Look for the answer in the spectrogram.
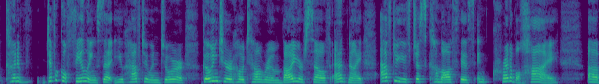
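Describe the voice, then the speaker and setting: American woman, middle-aged, interview guest. Higher voice, unhurried delivery, thoughtful and searching. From United States. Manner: thoughtful, halting, searching for words. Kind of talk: reflective interview conversation.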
